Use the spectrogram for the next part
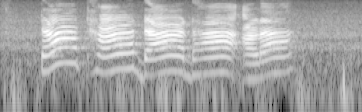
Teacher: इनका उच्चारण स्थान होता है मूर्धा या मूर्धन।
